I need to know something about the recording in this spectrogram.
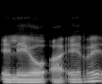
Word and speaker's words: Loar: Se escribe L-O-A-R, Loar. Loar, para nosotros.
